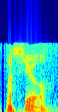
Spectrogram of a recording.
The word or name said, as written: Monsieur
